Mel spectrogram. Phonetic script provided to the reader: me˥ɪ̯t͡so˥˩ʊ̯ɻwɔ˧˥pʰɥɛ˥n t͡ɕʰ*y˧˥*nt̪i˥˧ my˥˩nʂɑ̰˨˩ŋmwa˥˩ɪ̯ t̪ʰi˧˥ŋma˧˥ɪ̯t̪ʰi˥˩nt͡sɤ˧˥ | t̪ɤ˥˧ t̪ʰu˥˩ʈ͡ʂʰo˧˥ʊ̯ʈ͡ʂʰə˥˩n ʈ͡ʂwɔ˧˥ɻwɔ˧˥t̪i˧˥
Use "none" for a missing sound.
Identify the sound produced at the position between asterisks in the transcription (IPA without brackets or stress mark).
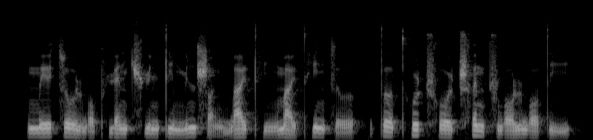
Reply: y˥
